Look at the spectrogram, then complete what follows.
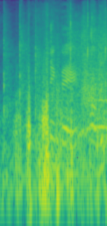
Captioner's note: class applauding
